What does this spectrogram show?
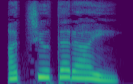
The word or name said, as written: ಅಚ್ಯುತರಾಯಿ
